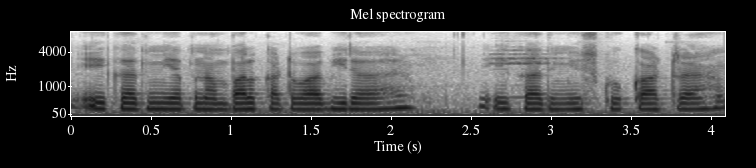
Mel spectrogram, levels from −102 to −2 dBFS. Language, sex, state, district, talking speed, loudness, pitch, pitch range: Hindi, female, Bihar, West Champaran, 205 wpm, -17 LUFS, 170 Hz, 165-175 Hz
